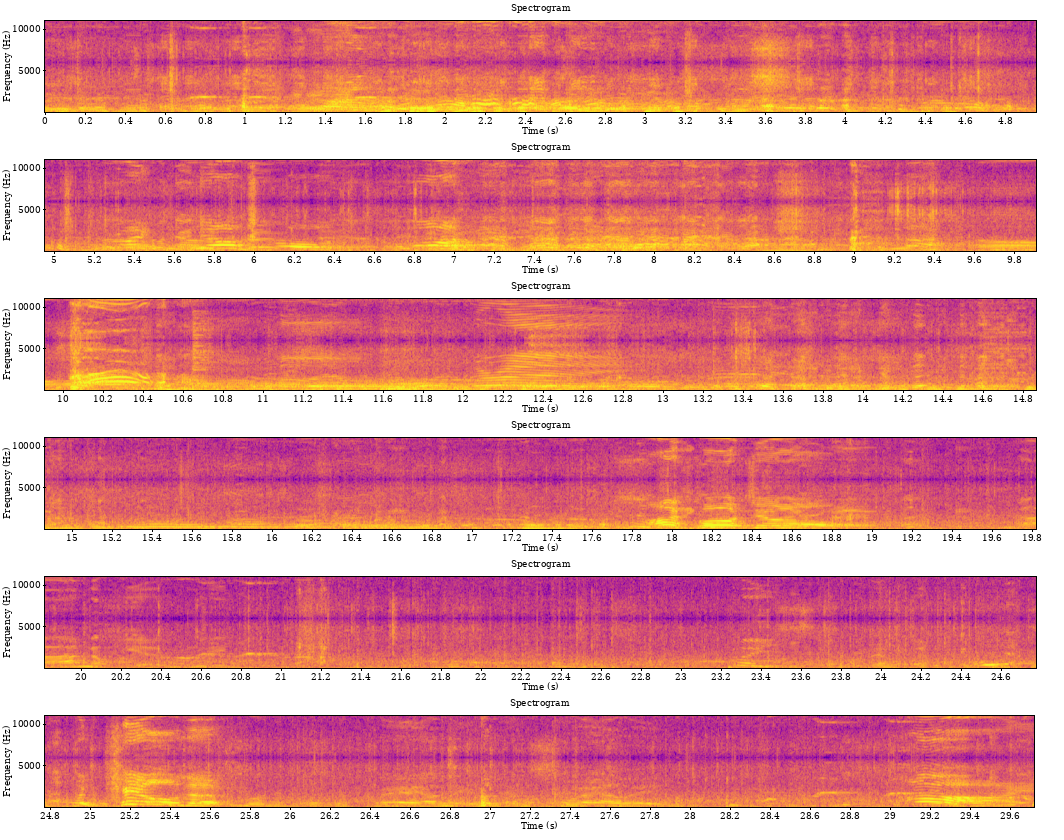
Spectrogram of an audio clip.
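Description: A man speaks loudly and with animation to a crowd outdoors.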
